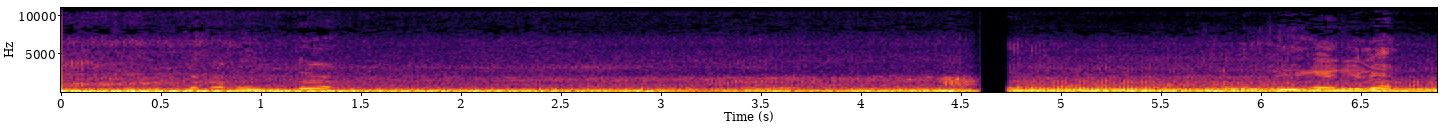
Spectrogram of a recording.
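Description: Loud big-bike motorcycles roar past on a road at Devil's Corner, a steady, heavy engine drone that fills the scene with a brief drop-out midway, while people talk over it.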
